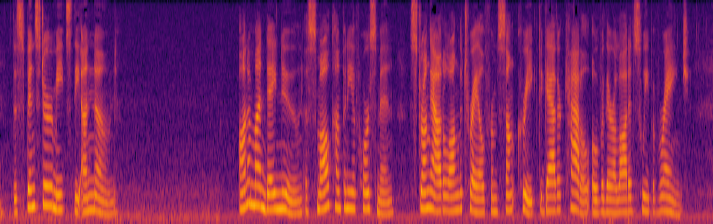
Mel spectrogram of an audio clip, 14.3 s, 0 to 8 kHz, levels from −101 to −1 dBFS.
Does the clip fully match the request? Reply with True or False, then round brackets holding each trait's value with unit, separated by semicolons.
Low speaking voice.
False (190 Hz)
